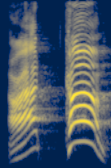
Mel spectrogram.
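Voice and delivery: loud, slow, high summons; commanding call. Acted. Jesus summoning Peter, slow and loud. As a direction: call him out onto the water.

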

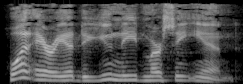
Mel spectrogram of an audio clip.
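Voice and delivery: normal talking voice

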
